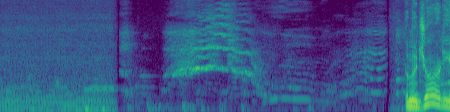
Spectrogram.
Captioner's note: child screaming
